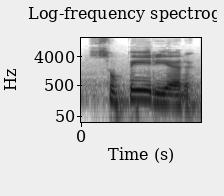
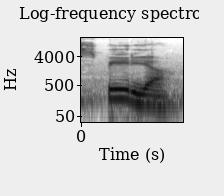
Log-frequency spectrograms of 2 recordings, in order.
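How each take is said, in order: First: "Superior" as soo-PEE-ree-er; full SU and final R in "Superior"; mispronounced superior. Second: "superior" as s'PEER-ee-uh; reduced SU, silent final R in "superior"; British pronunciation. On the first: Acted. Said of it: "you have to correct me". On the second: Shown as a demonstration. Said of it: "It's superior".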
